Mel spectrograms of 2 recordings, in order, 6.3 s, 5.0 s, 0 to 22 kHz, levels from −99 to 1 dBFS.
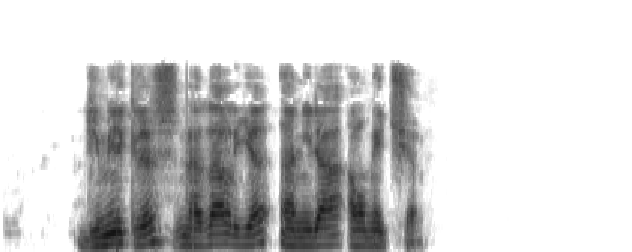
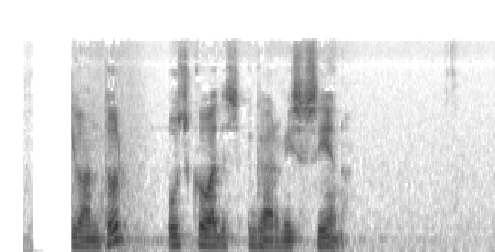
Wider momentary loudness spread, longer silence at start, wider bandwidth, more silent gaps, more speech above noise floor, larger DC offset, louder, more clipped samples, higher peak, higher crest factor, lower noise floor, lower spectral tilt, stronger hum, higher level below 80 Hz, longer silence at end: about the same, 9 LU vs 7 LU; about the same, 0.8 s vs 0.7 s; second, 8 kHz vs 11.5 kHz; neither; first, 55 dB vs 40 dB; neither; first, -16 LUFS vs -29 LUFS; neither; first, -2 dBFS vs -12 dBFS; about the same, 16 dB vs 20 dB; about the same, -71 dBFS vs -68 dBFS; about the same, -5 dB/octave vs -5 dB/octave; neither; first, -54 dBFS vs -64 dBFS; first, 2.1 s vs 1.5 s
